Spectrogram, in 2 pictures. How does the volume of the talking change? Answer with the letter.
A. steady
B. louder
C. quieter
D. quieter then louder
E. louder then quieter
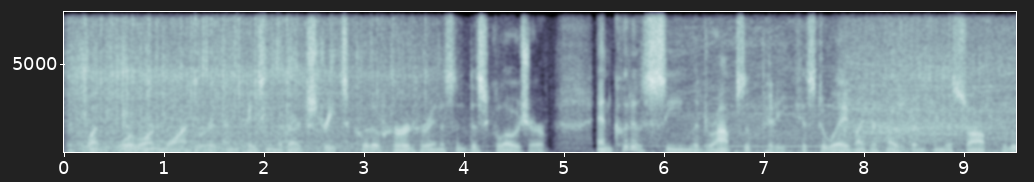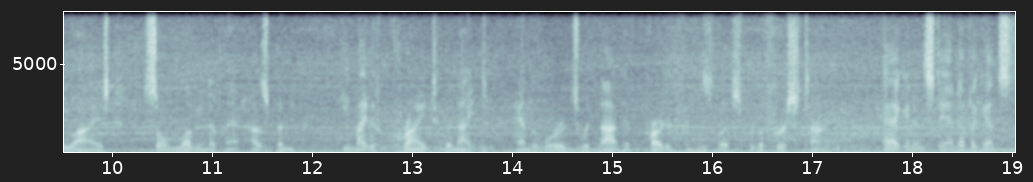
A.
